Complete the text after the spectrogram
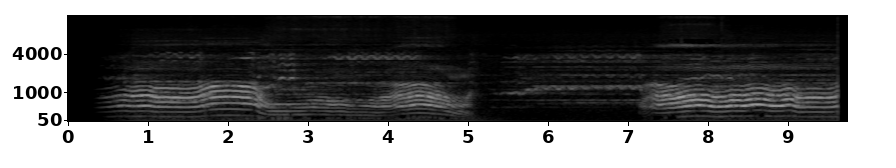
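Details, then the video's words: Hannibal, a Shetland Sheepdog, singing opera: long, wavering harmonic howls that rise, hold and fall in two drawn-out bouts, with sustained music in the pause between them and continuing underneath. "Sheltie singing opera"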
